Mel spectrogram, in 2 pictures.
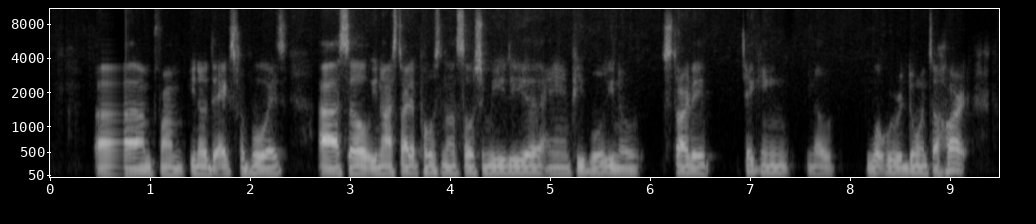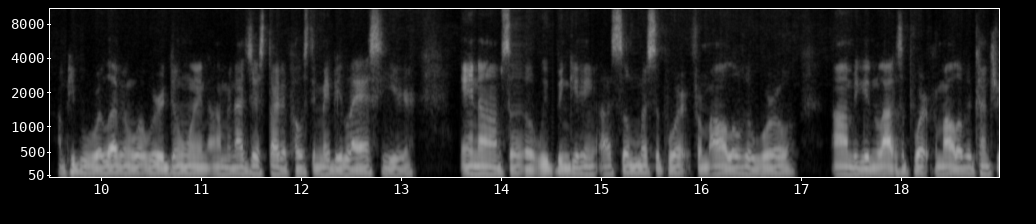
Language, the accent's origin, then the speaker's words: English; Albany, Georgia, United States; I'm from Albany, Georgia. I grew up here in Albany, Georgia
